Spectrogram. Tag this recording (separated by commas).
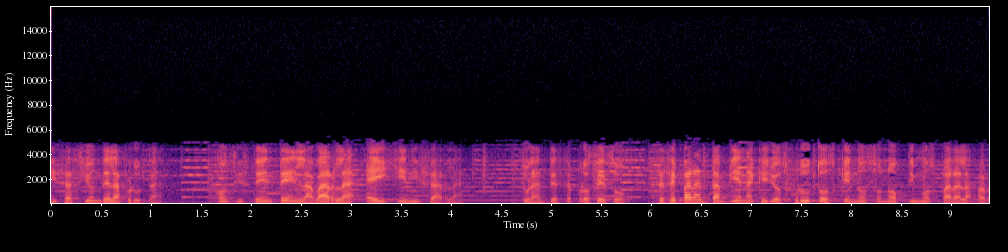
Music, Speech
